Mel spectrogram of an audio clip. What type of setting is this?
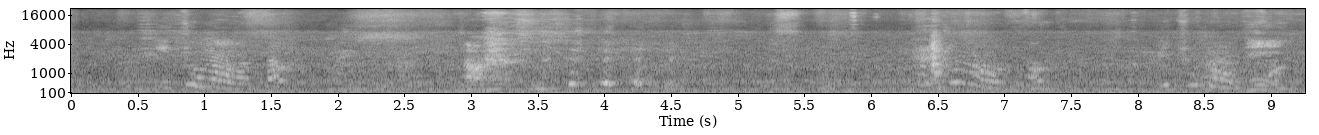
restaurant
